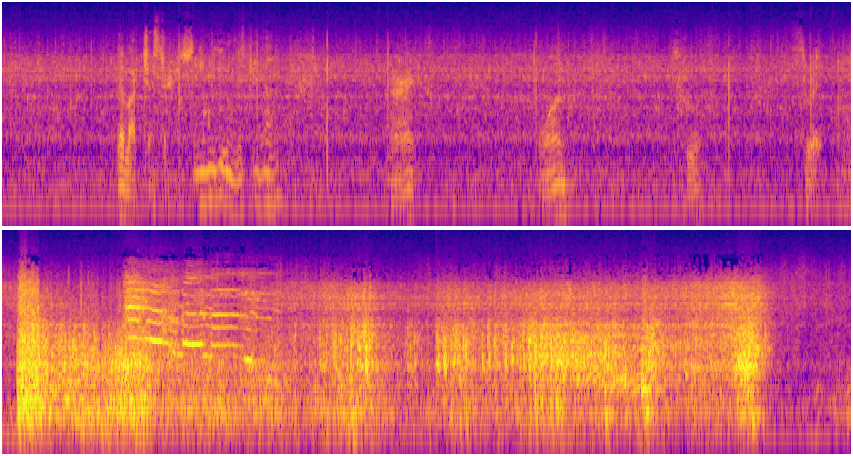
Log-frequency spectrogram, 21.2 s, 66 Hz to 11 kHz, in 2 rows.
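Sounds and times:
speech: 1.4s - 3.8s, 4.8s - 5.4s, 6.7s - 7.2s, 8.6s - 8.9s, 10.0s - 10.3s
lightning striking a tree: 10.5s - 20.4s
thunder crash and rolling rumble: 10.8s - 20.2s.

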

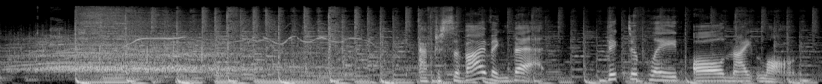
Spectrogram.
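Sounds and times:
packed nightclub crowd screaming and cheering: 0.0s - 4.2s
loud pounding dance music with thumping kick beat: 0.0s - 8.2s
shrill whistle-like tone: 1.1s - 3.7s
speech: 4.4s - 8.0s.

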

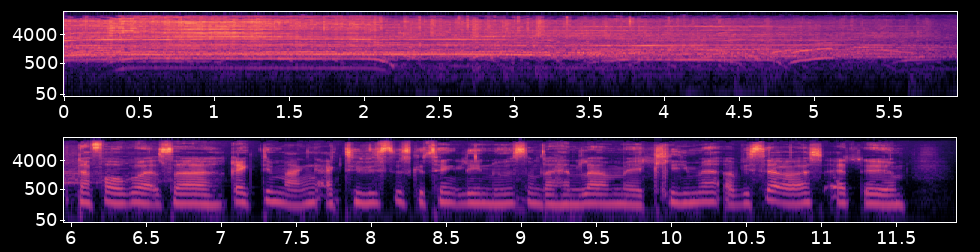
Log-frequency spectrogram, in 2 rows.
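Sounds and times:
large protest crowd shouting and cheering at Christiansborg: 0.0s - 6.4s
speech: 6.0s - 11.8s.

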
